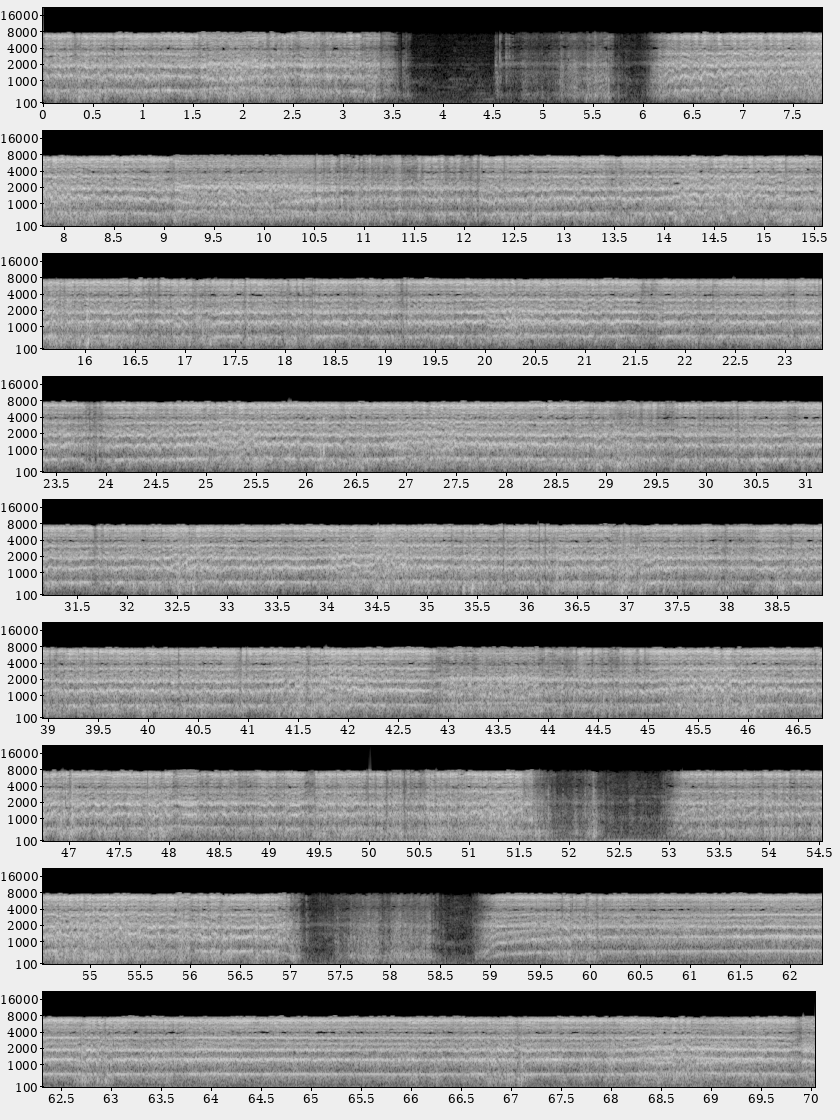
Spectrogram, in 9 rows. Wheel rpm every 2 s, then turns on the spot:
170, 110, 20, 130, 160, 160, 160, 160, 170, 160, 160, 160, 160, 160, 160, 160, 160, 160, 160, 170, 160, 160, 160, 160, 160, 130, 70, 160, 80, 90, 160, 160, 160, 160, 160.
56-58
